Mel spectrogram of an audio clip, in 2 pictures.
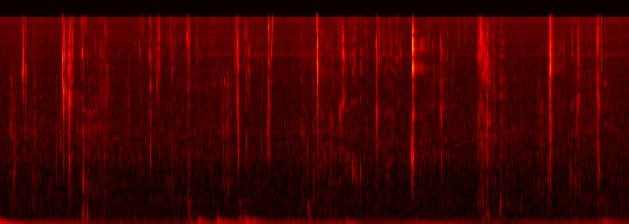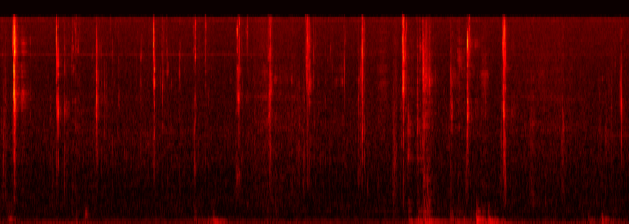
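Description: Close-miked chewing and biting of spicy tteokbokki, with wet mouth sounds and scattered sharp clicks, and a few soft thuds.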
